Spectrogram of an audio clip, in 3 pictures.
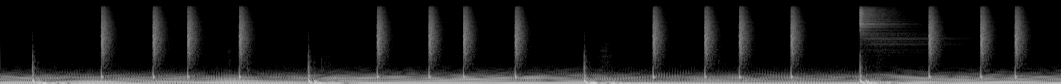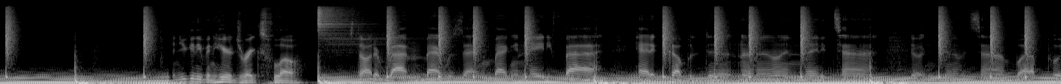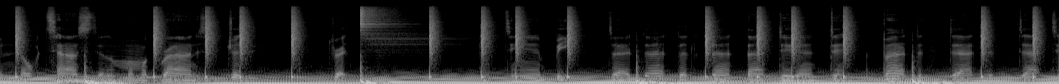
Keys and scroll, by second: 12.7 ctrl+s.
